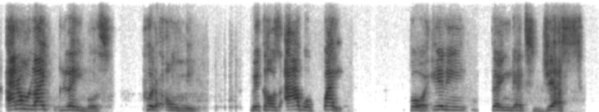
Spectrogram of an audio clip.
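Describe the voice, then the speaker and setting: A woman speaks with lively intonation and a somewhat breathy quality. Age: 70s. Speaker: activist and reverend. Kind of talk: casual interview conversation. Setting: live stream.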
